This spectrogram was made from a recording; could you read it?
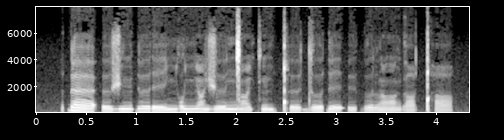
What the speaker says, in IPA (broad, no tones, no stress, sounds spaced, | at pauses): ɗ æ ʔ ø ʒ ĩ ɗ ø ɾ e ɲ ɔ ɲ ɑ̃ ʒ ø ŋ͡ǀ ɑ̃ c ĩ ɡ ǃʰ ø d ɵ ɗ e ʔ y ɠ ɵ l ɑ̃ ɡ ɑ ǃʰ ɑ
